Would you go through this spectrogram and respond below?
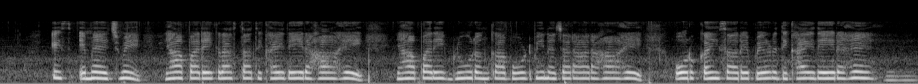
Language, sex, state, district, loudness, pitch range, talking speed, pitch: Hindi, female, Rajasthan, Jaipur, -15 LUFS, 275-285 Hz, 200 wpm, 280 Hz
